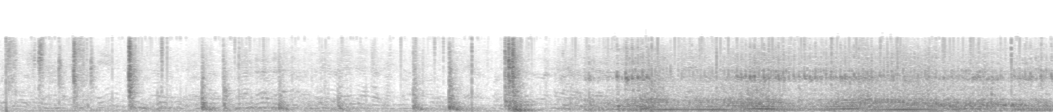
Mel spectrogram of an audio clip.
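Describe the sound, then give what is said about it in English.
A series of sharp clunks and knocks ends in a heavy car door slam, then a car engine starts up and keeps running with a steady, low rumble. “I have a car waiting.”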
